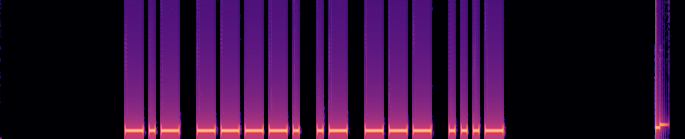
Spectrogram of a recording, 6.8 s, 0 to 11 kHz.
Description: Morse code, heard as a keyed tone, about 20 wpm, 700 Hz. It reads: K9AOV
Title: USA Call Signs - 5 Characters - 2x Character Spacing - 20wpm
